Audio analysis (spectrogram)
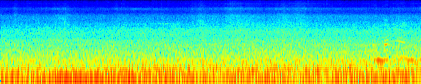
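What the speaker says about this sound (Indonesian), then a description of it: "Ombaknya lebih besar." Large sea waves wash against a ship at sea in a steady, dense rumble, with heavy wind buffeting the microphone throughout.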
